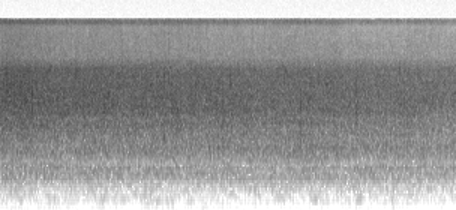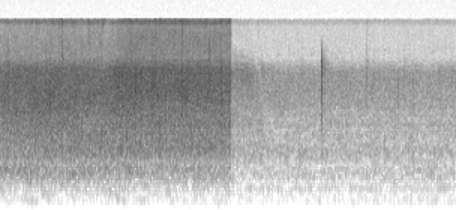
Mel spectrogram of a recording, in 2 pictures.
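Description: Wet ground masala paste sizzling as it hits hot oil in a kadai. About nine seconds in the sizzle drops suddenly to a much fainter one, with a couple of light clicks.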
